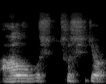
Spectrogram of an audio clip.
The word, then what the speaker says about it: 아우구스투스: 좀 오리지널 발음을 하면 아우구스투스죠. 아우구스투스.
